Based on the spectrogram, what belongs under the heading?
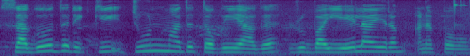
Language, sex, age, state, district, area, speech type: Tamil, female, 18-30, Tamil Nadu, Kallakurichi, rural, read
